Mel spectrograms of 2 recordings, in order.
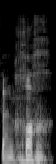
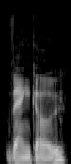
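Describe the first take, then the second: First: The name is said with a Dutch pronunciation. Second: The name is said with an English pronunciation. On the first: The speaker calls it right. "you Dutch, you should know it's Van Gogh" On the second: The speaker calls it wrong. "Not Van Gogh"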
